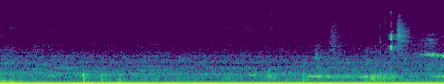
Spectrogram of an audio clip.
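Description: A pen scratches along a journal ledger page as a line is ruled across the particulars column, a soft continuous scraping close by over a steady low background hum, with no talking.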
